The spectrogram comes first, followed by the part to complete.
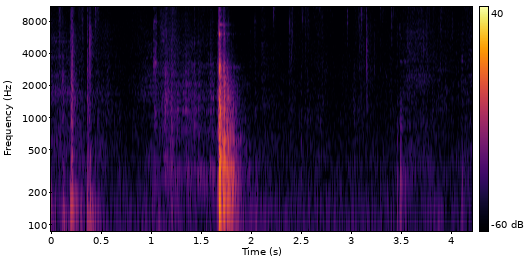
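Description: Hands handling a sheet of seitan dough on a kitchen countertop: a few soft taps and rustles, then one sharp thump just under two seconds in, the loudest sound.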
